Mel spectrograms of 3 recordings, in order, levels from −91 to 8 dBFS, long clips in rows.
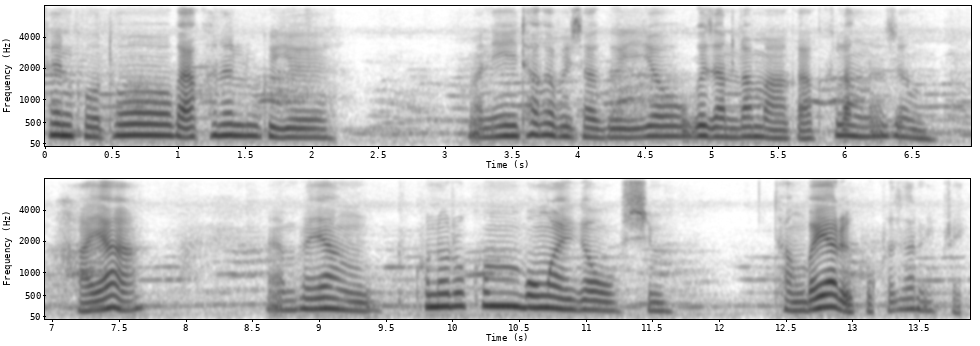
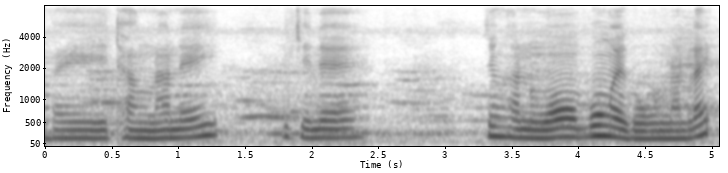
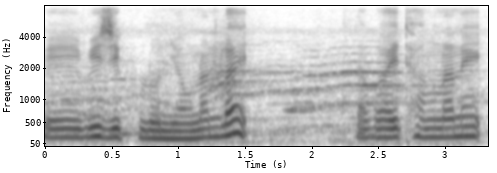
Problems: low volume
